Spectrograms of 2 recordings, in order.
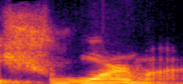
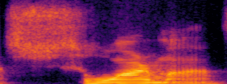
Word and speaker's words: shawarma: you pronounce this word some people say shawarma shwarma so what is how do you pronounce it i pronounce it shawarma but you know you can pronounce it any way you went any way you want just don't call me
